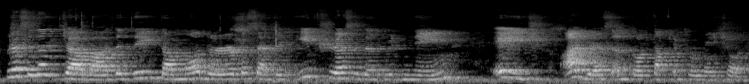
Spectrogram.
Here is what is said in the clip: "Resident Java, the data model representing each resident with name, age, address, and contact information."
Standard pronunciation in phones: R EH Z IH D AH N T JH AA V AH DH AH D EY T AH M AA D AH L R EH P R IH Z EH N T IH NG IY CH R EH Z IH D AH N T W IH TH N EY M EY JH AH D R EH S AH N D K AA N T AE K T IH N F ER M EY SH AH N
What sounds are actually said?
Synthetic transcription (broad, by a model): R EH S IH D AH N T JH AA B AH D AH D EY T AH M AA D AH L R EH P R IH S EH N T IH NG IY CH R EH S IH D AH N T W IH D N EY M EY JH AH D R S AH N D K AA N T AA K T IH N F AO M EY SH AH N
